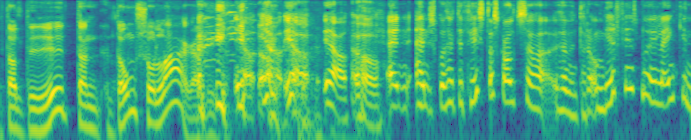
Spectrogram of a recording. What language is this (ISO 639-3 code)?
isl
